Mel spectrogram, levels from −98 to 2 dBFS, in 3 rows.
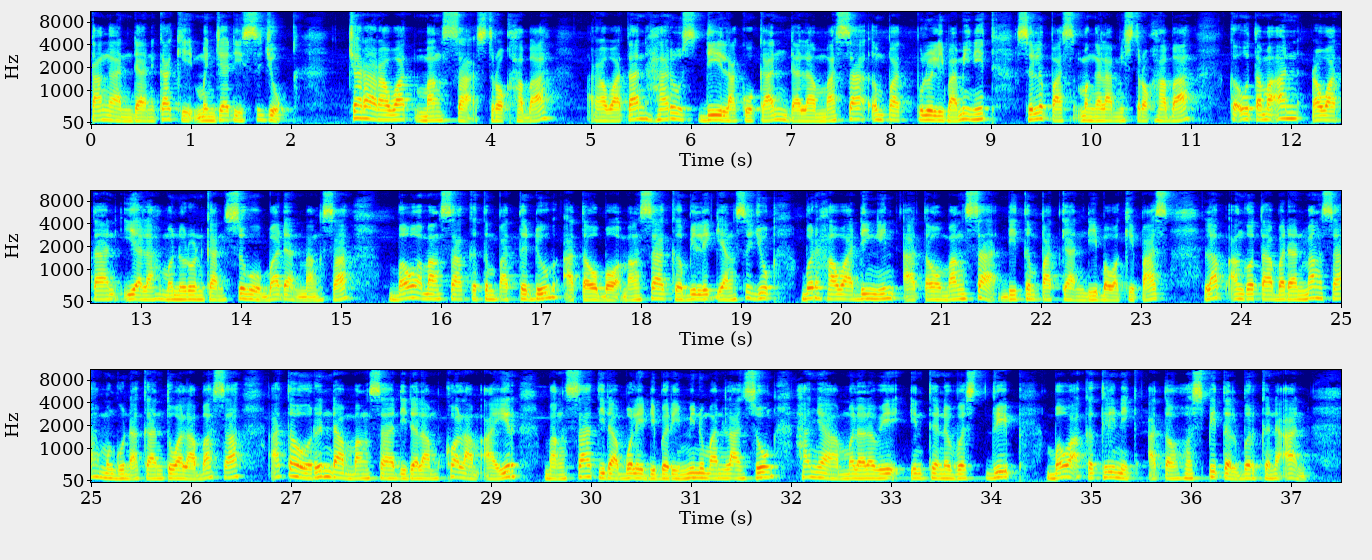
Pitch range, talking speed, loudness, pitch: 115-140 Hz, 125 wpm, -28 LUFS, 130 Hz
